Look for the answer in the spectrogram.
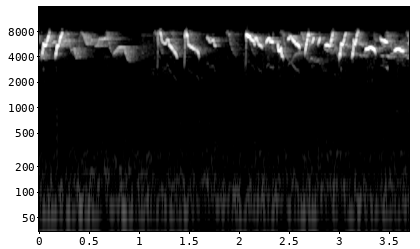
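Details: High-pitched chattering song of an oriental white-eye kept in a cage, quick slurred chirps about three per second at first, then a dense rapid trill of sharp notes after a brief gap.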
